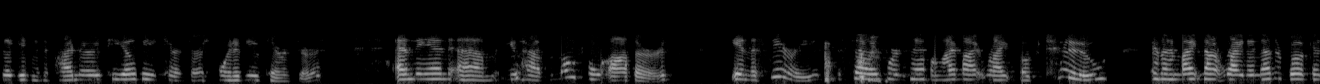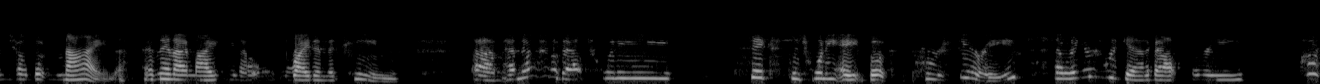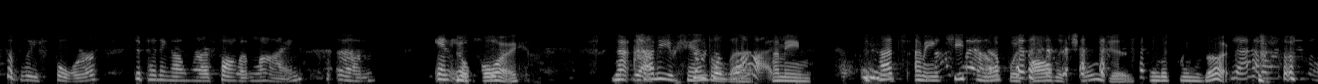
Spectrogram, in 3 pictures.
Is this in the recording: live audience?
no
